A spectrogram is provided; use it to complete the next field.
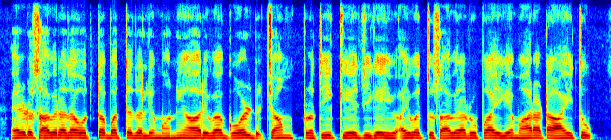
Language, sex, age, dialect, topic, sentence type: Kannada, male, 25-30, Coastal/Dakshin, agriculture, statement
